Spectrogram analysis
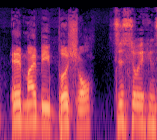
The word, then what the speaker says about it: Buechel: Bushel. According to our phonetic speller. Shane Bushel. And not Buechel.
